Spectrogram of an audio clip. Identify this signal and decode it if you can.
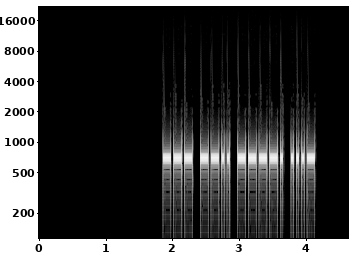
Morse code, heard as a keyed tone, about 30 wpm, 700 Hz. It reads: OZ9V
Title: DXCC-100 Call Signs - 4 Characters - 30wpm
